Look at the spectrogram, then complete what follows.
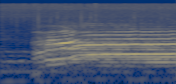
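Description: A loud, drawn-out howl at around two in the morning, seeming to come from somewhere nearby, starts after a brief low rumble. Its tone rises slightly, then holds steady and strong, with rich harmonics, until the end. No one speaks.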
